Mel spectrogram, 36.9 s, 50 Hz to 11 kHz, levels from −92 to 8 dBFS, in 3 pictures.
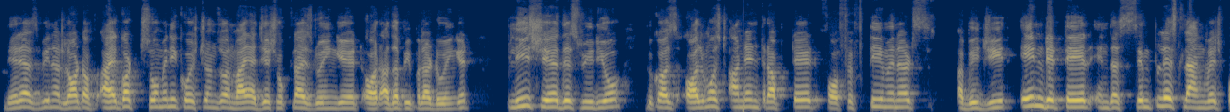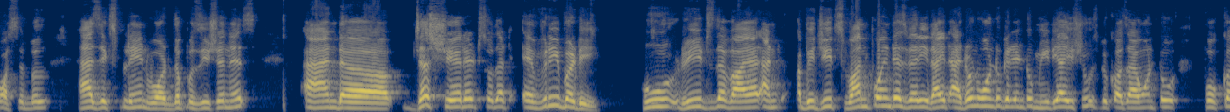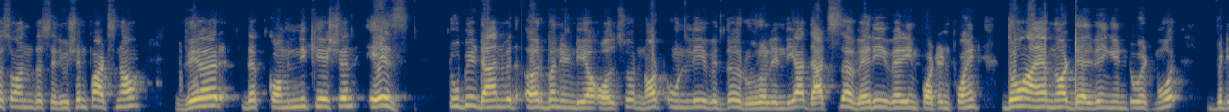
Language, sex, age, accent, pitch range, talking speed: Hindi, male, 30-49, native, 180-210 Hz, 190 wpm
